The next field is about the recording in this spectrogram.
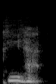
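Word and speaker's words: p̂: Okay, that's how you pronounce this guy. It's called p hat.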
